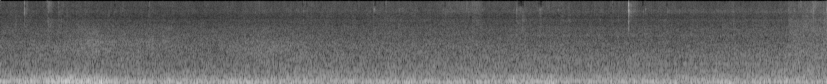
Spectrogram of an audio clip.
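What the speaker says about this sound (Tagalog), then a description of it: "Ang lakas ng kulog." Loud rumbling thunder rolls through steady rain, strongest in the first second, then settles into a dense, continuous low roar of downpour close by, with no voices.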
